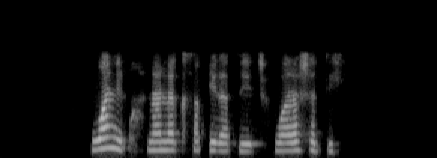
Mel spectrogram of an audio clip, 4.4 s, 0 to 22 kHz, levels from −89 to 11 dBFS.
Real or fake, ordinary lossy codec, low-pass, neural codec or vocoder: fake; Opus, 16 kbps; 5.4 kHz; codec, 44.1 kHz, 2.6 kbps, SNAC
